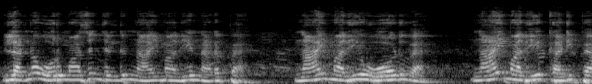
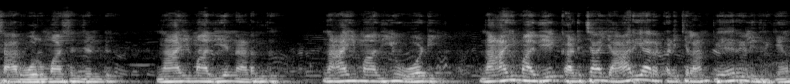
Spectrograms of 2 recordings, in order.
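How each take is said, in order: First: Lightly acted teacher warning a pupil; teacher's warning. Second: Low, monotone schoolboy reporting to sir; pupil reciting back. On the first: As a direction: spell out each consequence like a mildly scolding teacher. Teacher warns pupil about dog bite. (மாணவனை லேசாக எச்சரிக்கும் ஆசிரியர் தொனி) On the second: Acted. Pupil earnestly repeats the warning back. (தாழ்ந்த குரலில் ஒப்பிக்கும் மாணவன்)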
